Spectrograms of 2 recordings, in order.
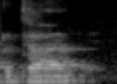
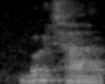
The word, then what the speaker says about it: Bhutan: if you remember that into Baton and Baton Bhutan there we go get it right didn't pronounce it that's why I couldn't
